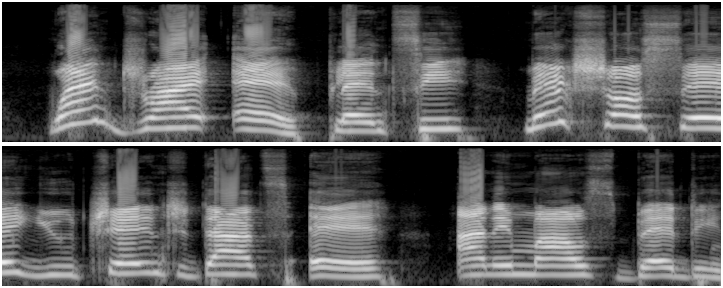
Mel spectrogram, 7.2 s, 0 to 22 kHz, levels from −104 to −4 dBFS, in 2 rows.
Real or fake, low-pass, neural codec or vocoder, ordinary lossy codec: real; none; none; none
